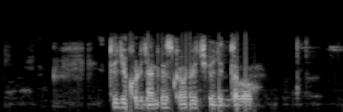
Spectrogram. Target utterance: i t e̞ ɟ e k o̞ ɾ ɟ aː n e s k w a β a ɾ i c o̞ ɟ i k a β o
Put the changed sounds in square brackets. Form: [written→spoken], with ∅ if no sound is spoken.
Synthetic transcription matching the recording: i t e̞ ɟ e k o̞ ɾ ɟ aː n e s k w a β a ɾ i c o̞ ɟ i [k→t] a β o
